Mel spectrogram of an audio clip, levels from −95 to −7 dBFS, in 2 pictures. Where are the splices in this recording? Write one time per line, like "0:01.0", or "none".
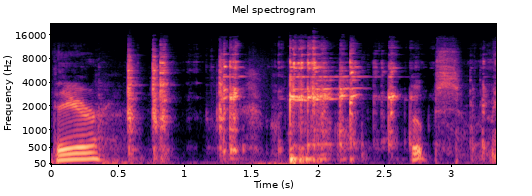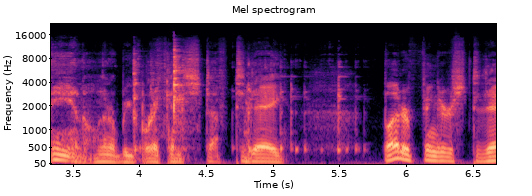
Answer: none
